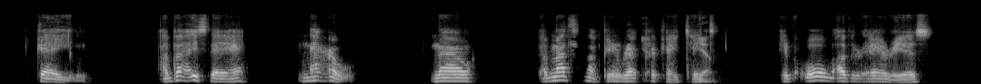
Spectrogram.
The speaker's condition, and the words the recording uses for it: Muscular dystrophy. But that's two words less that I have to enunciate.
